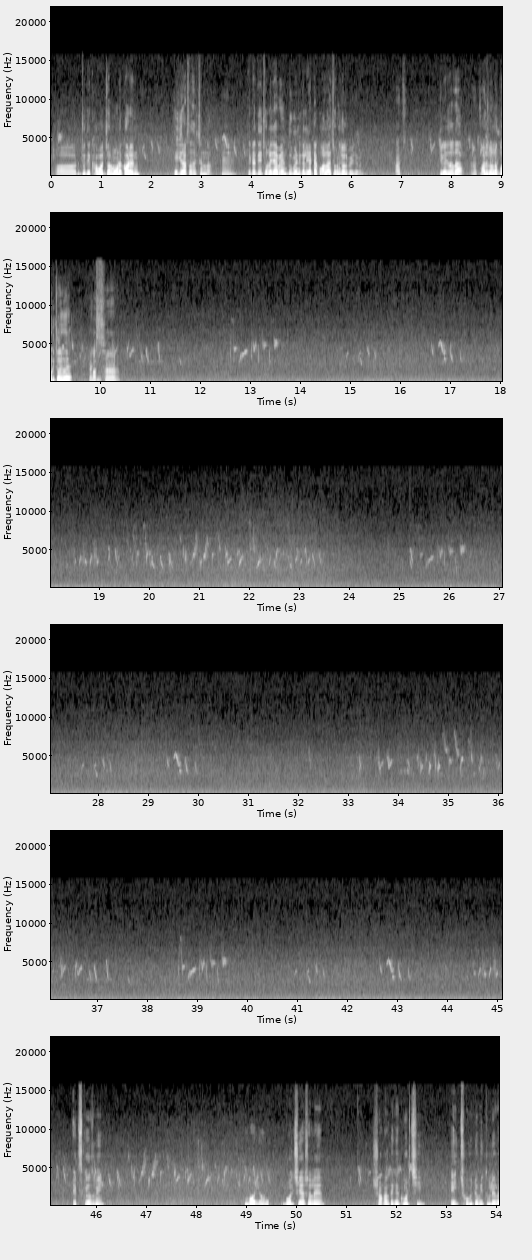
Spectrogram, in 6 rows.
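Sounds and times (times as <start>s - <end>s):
small birds chirping: 0.0s - 54.0s
steady outdoor hiss: 0.0s - 54.0s.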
